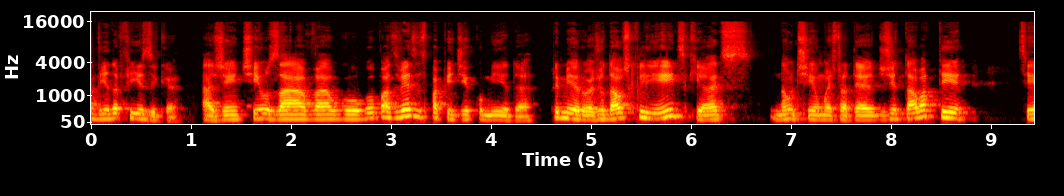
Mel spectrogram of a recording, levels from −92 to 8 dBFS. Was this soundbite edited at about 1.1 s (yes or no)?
yes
